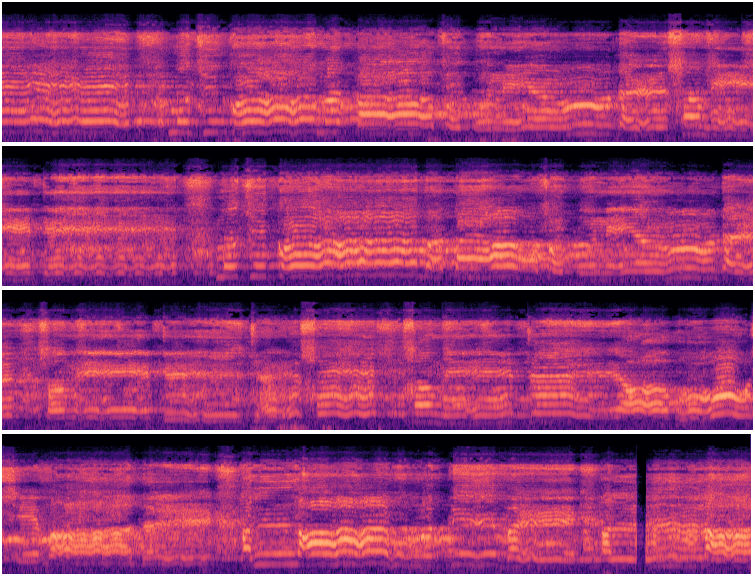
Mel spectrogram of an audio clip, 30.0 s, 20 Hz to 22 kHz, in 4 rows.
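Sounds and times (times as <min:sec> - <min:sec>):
person singing ornamented notes: 0:00.0 - 0:30.0.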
